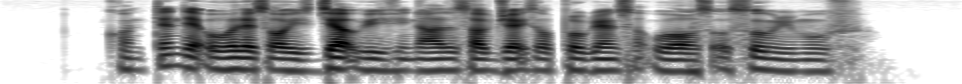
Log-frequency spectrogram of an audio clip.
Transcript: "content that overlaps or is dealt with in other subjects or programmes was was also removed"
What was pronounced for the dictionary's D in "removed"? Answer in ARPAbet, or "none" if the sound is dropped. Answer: none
